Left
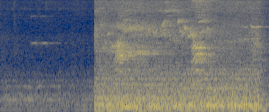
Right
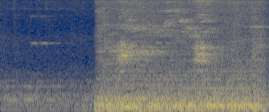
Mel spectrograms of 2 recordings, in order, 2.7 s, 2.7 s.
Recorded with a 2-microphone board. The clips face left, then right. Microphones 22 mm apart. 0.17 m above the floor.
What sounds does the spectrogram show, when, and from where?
0.9 s a bird: 80° left, 1.3 m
